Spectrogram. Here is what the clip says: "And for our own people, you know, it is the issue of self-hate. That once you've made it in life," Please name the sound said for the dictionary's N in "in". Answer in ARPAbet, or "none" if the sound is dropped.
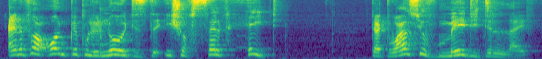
L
